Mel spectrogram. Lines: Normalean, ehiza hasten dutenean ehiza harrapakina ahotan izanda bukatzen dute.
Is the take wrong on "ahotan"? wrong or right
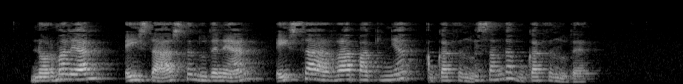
wrong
